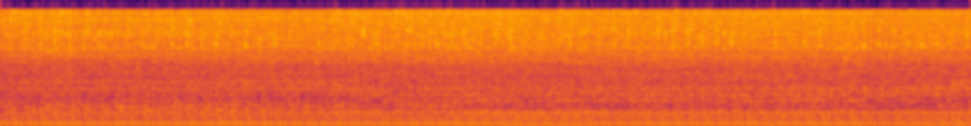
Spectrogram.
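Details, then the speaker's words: FRS with an unequal-length aftermarket header, idling: a sharp puffing tick rides on the exhaust note at every firing pulse; the exhaust leak, heard in the cabin, is at the header over-pipe gasket. "it doesn't sound all that bad but my wife drove it down the street and you could hear it it sounds awful we do have an unequal length aftermarket header on it with these the over pipe tends to leak a lot"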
